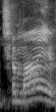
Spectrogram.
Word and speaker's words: Chimaev: Chimaev is definitely the way he pronounces his last name.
